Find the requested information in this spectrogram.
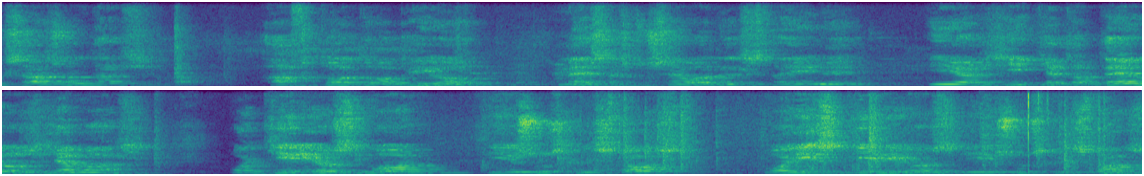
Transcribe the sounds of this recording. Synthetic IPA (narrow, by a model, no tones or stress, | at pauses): ksɐzo̞nd̪ɐs | ɐft̪o̞t̪oːpio̞me̞sɐst̪use̞o̞ne̞sθɐine̞ | iɐɾçice̞t̪ot̪e̞lo̞zʝɐmɐs | o̞ciɾio̞simo̞niːsusxɾist̪o̞s | o̞isciɾio̞siːsusxɾist̪o̞s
